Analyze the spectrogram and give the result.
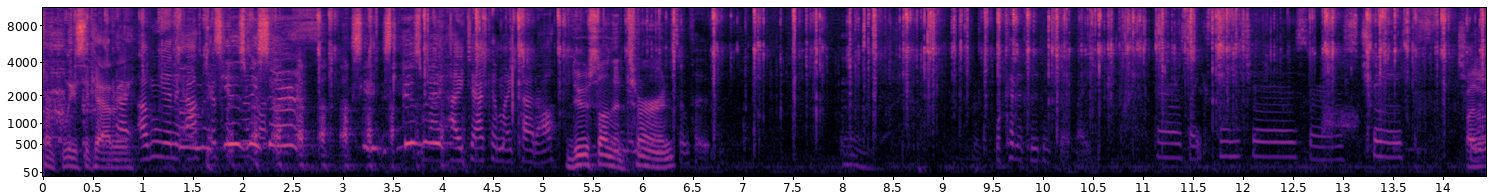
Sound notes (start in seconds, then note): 1.5 high pitch voice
